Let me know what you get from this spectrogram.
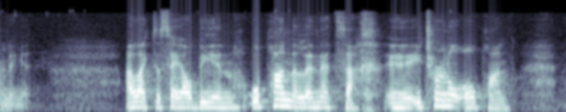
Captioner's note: speaking in Hebrew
